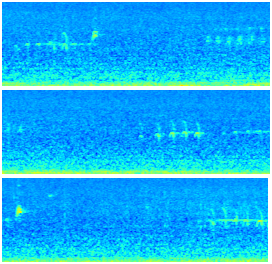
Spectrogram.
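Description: Small birds calling in four short bouts, each a quick run of chirps ending in a sharp rising note, over a steady low hum of road traffic.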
